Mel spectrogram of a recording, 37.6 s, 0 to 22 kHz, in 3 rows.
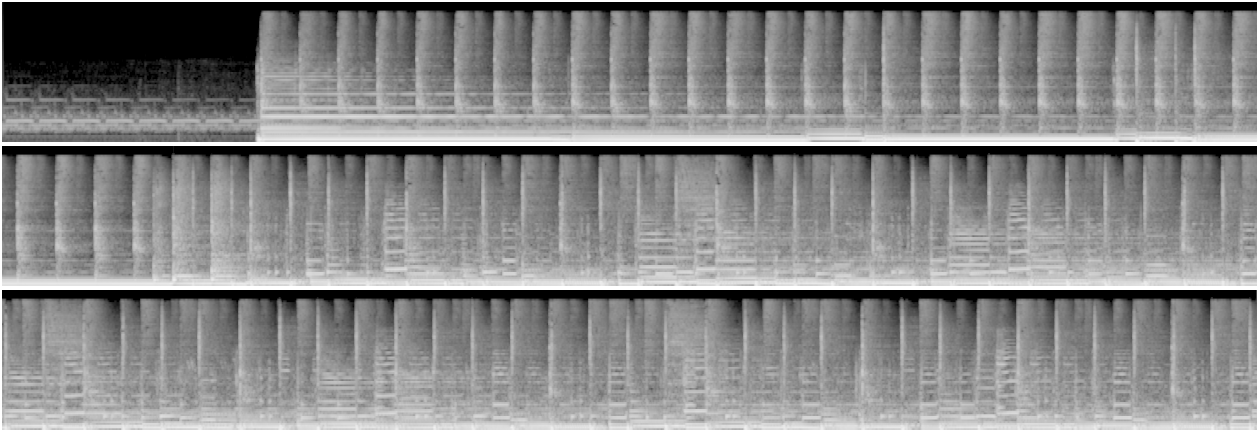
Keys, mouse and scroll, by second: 0.1 ctrl+scroll down 1, 2.4 ctrl+c, 2.7 ctrl+v, 3.2 click, 4.4 ctrl+z, 4.9-9.5 drag, 9.5 ctrl+scroll down 1, 10.0 ctrl+scroll up 1, 11.3 ctrl+scroll up 1, 12.6 click, 13.4 ctrl+scroll down 1, 14.9 ctrl+c, 15.1 ctrl+v, 16.2-21.6 drag, 21.6 ctrl+scroll up 1, 22.4 ctrl+scroll up 1, 23.0-28.5 drag, 28.5 ctrl+scroll down 1, 30.0 click, 31.8-37.6 shift+drag.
